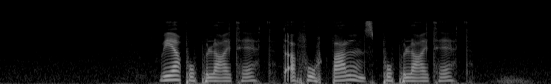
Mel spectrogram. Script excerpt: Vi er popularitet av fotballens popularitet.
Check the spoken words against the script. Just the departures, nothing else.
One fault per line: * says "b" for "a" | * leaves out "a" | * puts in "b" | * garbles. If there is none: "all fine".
all fine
